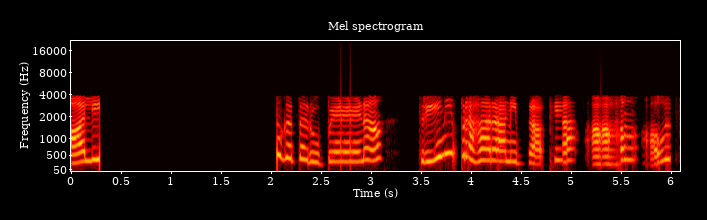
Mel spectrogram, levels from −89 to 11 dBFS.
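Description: Audio dropout to silence from 0.28 to 2.06 s: the speech cuts off into silence with no room tone, likely because the input link failed while zeros kept being written.

Repeated buffer at 2.69 to 2.88 s: a roughly 93 ms piece, which fits a 4096-sample buffer, plays twice more with hard joins, giving a brief stutter when fresh audio arrived late.

Repeated packet loss (robotic sound) from 3.82 s to the end: packets keep going missing, each gap patched by stretching the last sound, so the speech turns choppy with pieces missing.

Within that stretch, another repeated buffer at 5.29 to 5.39 s plays the same 93 ms chunk once more. All of this sits on a narrowband call path with nothing above 4 kHz.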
